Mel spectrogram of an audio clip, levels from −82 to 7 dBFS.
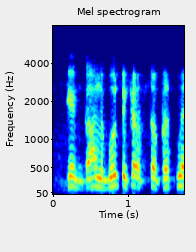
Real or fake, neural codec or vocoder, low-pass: fake; codec, 16 kHz, 1 kbps, X-Codec, HuBERT features, trained on balanced general audio; 7.2 kHz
